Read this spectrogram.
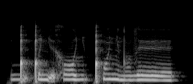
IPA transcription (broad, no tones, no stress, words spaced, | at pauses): ŋ͡ǃə̰ǃɘɲḛ xɔːʎɘǃʰɔ̃ ʎə̃dɔ̃zeː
